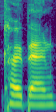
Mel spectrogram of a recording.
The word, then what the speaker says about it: Cockburn: um it's actually pronounced coburt no one cares no one cares cockburn is funnier and someone actually stood up for us as well um when like one person commented like it's actually pronounced coburn god like this idiot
